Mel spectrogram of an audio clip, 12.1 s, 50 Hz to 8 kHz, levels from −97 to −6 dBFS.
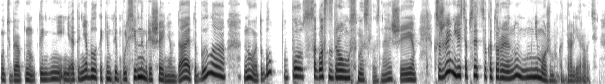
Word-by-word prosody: У 165 - -3
тебя, 140 0 -5
ну, 150 -4 -1
ты 165 - -3
не 175 +2 -2
не 160 -1 -2
это 165 +3 -4
не 200 +5 +2
было 225 -1 +3
каким-то 185 0 -2
импульсивным 210 +6 +2
решением, 150 -6 -3
да. 205 +3 +1
Это 155 -7 -3
было 255 - +2 0.3
ну, 200 -3 +2
это 145 - -6
был 355 +5 -1 0.2
п 210 -2 -8
по 245 -1 +3
согласно 235 -1 0
здоровому 210 0 +4
смыслу. 155 -10 -6
Знаешь, 150 +6 -7
и, 160 +1 0 0.4
к - - -23
сожалению, 300 - +5
есть 265 -1 +2
обстоятельства, 250 0 -1
которые, 210 -4 +1
ну, 260 +7 +3
мы 225 -1 +1
не 230 - +4
можем 150 -9 0
их 130 - -14
контролировать. 140 -1 -11
195 Hz, 180 wpm, -23 LUFS, 160-230 Hz, 0.4 s, сожалению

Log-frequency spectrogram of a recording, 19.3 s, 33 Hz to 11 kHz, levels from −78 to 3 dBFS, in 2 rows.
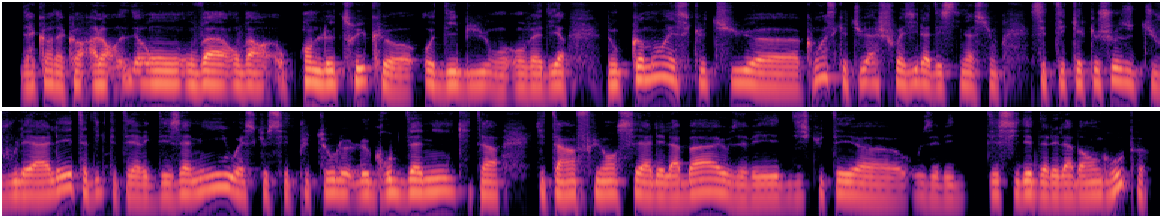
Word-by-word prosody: D'accord, 110 +4 -1
d'accord. 115 +1 0
Alors 115 0 +2
d - - -4
heu, 125 - +2
on 120 -1 +3
on - - +3
va 115 -2 +6
on 115 - 0
va 115 +1 +4
r 110 - -4
prendre 135 -3 +5
le 125 0 +6
truc, 140 +4 +1
heu, 115 - +6 0.3
au 125 - +3
début, 110 0 +1
on 100 -1 -5
on 105 - +1
va 105 0 +1
dire. 110 +3 +2 0.4
Donc 115 -1 0
comment 160 +5 +3
est-ce 145 -2 -1
que 125 - -4
tu, 125 +1 -1
heu, 105 -2 +1
comment 150 +5 -3
est-ce 170 0 -4
que 135 - -4
tu 130 +2 -3
as 125 - -4
choisi 125 -1 -1
la 120 -2 +3
destination? 105 0 -4 0.2
C'était - - -6
quelque 125 +1 -2
chose 135 +1 +1
où - - -5
tu 110 -1 -9
voulais 110 +2 +1
aller? 120 +10 +3
Tu 145 - -3
as - - -1
dit 120 +3 -8
que - - -19
tu - - -12
étais 100 - -3
avec 95 -2 -3
des 100 +3 -3
amis, 140 +8 +1
ou 135 - +2
est-ce 110 -1 -5
que - - -7
c'est - - -4
plutôt 120 0 -3
le 115 -1 +2
le 110 +2 +1
groupe 115 +2 -1
d'amis 125 +2 +2
qui 125 -1 -13
t'a 110 -3 -1 0.3
qui - - -7
t'a 110 -2 +2
influencée 115 +1 0
à - - +2
aller 105 0 +1
là-bas 115 +5 +2
et - - +2
vous 105 -4 -1
avez 95 +1 -1
discuté, 100 +4 -2
heu, 95 -3 -1
vous 100 -1 -9
avez 95 -1 -6 0.2
décidé 110 0 +1
d'aller 105 -2 0
là-bas 105 0 0
en 105 +1 0
groupe? 130 - -1
115 Hz, 250 wpm, -23 LUFS, 105-125 Hz, 0.4 s, va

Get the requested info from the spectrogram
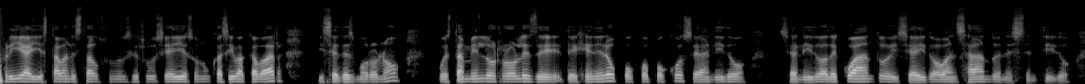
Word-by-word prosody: Fría 130 +2 +4
y 115 - +2
estaban 130 +2 0
Estados 125 +1 -3
Unidos 125 0 -12
y 120 - -4
Rusia 125 0 -3
y 120 - +5
eso 125 0 -1
nunca 125 0 -2
se 125 - 0
iba 125 0 +5
a - - -3
acabar 130 +7 +3 0.3
y 105 - -7
se 110 - +1
desmoronó, 115 +9 -1 0.3
pues 115 -1 -2
también 130 +2 +2
los 135 -2 +2
roles 130 +1 +2
de 115 -1 +1
de 110 -1 0
género 135 +6 +2
poco 125 -1 -3
a - - -2
poco 145 +6 -3
se 120 -3 -3
han 110 0 -2
ido 115 -1 -2 0.3
se 110 - -4
han 110 +1 -2
ido 115 +2 +2
adecuando 130 +1 +3
y 110 - -3
se 110 - 0
ha 110 - +4
ido 110 +1 0
avanzando 115 +1 0
en 110 - -8
ese 100 -3 -7
sentido. 95 +1 -9
120 Hz, 230 wpm, -25 LUFS, 115-130 Hz, 0.3 s, y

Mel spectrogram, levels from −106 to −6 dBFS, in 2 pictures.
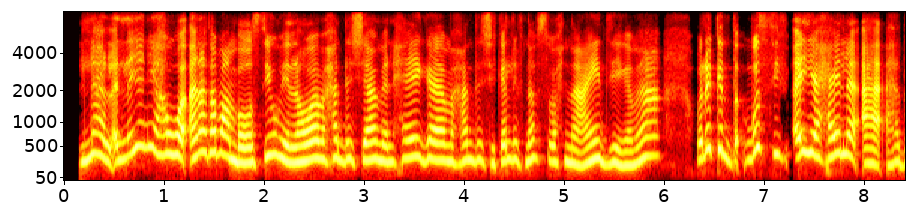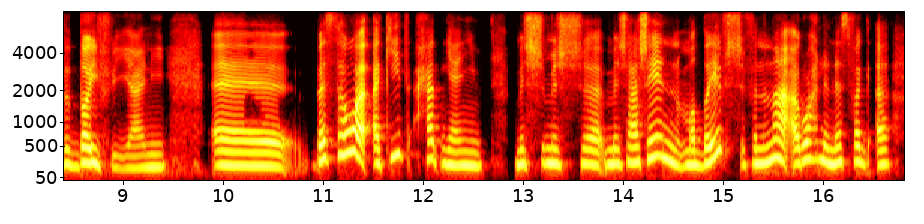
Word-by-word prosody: لا 320 +6 +1
لأ 245 -3 +1
ال 250 - 0
يعني 440 - 0
هو 360 -2 +5
أنا 395 - +6
طبعًا 380 -6 +4
باوصِّيهم 245 +9 +2
اللي 245 -3 +4
هو 280 +4 +6
ما 290 - +1
حدش 280 -2 -3
يعمل 275 -3 +2
حاجة 295 -1 +1
ما 255 - -1
حدش 260 0 -4
يكلِّف 260 +2 -3
نفسه 280 -1 -4
إحنا 245 -2 -2
عادي 240 +2 +1
يا 200 -2 0
جماعة، 330 +9 -1 0.4
ولكن 440 - +2
ت 275 - -6
بُصي 415 +3 -1
في 290 - -20
أي 390 -4 +5
حالة 340 +4 +2
ه - - +3 0.3
هتتضايفي 210 -5 -2
يعني، 175 +2 -8 0.5
آآ، 195 -2 -1 0.2
بس 275 - -2
هو 375 +3 +4
أكيد 310 +10 +1
ح 285 - -7
يعني 200 -2 -4 0.3
مش 220 +2 -5
مش 225 0 -5
مش 220 +1 -4
عشان 260 +1 -1
ما 205 +2 -3
اتضايفش 245 - -2
فإن 225 +2 -4
أنا - - +2
أروح 280 0 +1
للناس 245 -1 -2
فجأة 220 -3 -5
250 Hz, 170 wpm, -21 LUFS, 220-305 Hz, 0.5 s, أنا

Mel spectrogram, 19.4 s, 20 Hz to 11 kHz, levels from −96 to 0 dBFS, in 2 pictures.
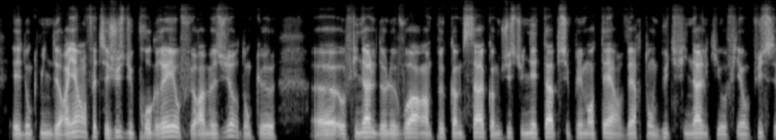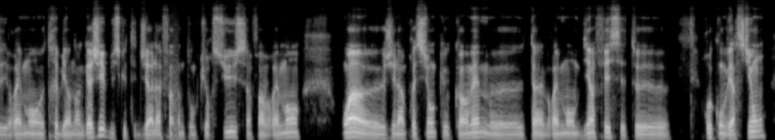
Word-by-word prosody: et 90 - +1
donc, 90 0 -7
mine 95 0 -4
de - - 0
rien, 115 - +7
en 110 -2 -1
fait, - - -3
c'est 95 - +1
juste 115 0 0
du 100 - -3
progrès, 105 +5 +3
au 110 - +1
fur - - -3
et - - +6
à 85 - +1
mesure. 105 +7 -2
Donc, 85 -2 -10
heu, 90 -1 -2 0.5
heu, 85 +2 +3
au 95 - -1
final, 100 +2 +3
de 90 - -4
le 90 0 -2
voir 100 +2 +3
un 85 - +1
peu 100 +2 -6
comme 95 0 -2
ça, 100 +3 +4
comme 90 -3 -6
juste 105 +1 -2
une 95 0 -6
étape 100 +1 +3
supplémentaire 95 -1 -1
vers 95 +3 -1
ton 90 -1 -7
but 95 +3 -8
final, 95 +1 +2
qui 90 - -11
au 85 - -5
fi 85 - -8
au 85 -2 -3
plus, - - -5
c'est 80 - 0
vraiment 85 +1 -3
très - - -4
bien 85 -1 -4
engagé 105 - +4
puisque 95 -7 -3
tu - - -16
es - - -23
déjà - - 0
à - - -1
la - - -2
fin - - -7
de 85 - -13
ton 85 - -12
cursus 110 +5 -2
enfin 85 - -5
vraiment. 95 +7 -2 0.6
Moi, 105 -2 +9
heu, 85 -1 -3
j'ai 90 +3 -1
l'impression 85 +4 0
que, 85 - -10
quand 90 0 -1
même, 105 -2 0
heu, 80 -1 -6
tu - - +3
as 80 0 -1
vraiment 90 +3 -3
bien 95 +4 +1
fait 110 +1 0
cette, 85 -2 -2
heu, 85 -1 -4 0.4
reconversion 120 +2 +1
90 Hz, 230 wpm, -26 LUFS, 85-100 Hz, 0.6 s, Moi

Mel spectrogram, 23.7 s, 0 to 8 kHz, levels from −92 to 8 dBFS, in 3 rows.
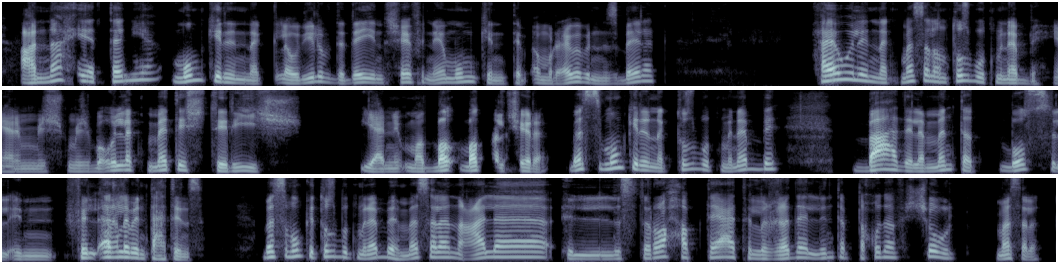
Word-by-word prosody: عن 130 - +6
الناحية 195 +3 -1
التانية 215 +9 -2
ممكن 180 +1 +1
إنّك 115 -8 -4
لو 115 -5 -1
deal 150 +7 -2
of - - -1
the 130 -7 -8
day - - -7
أنت 135 -2 0
شايف 150 0 -1
إن 115 - -9
هي 130 - -3
ممكن 145 -8 -6
تبقى 125 - -9
مُرعبة 110 +9 -1
بالنسبة 105 -5 -4
لك 190 +2 -7 1.1
حاول 220 +5 +5
إنّك 155 -9 -3
مثلًا 175 -3 -1
تضبط 180 -7 -3
منبّه، 115 -6 -1
يعني 95 -1 -3
مش 100 +2 -9
مش 105 -1 -8
باقول 145 +8 +1
لك 165 - +3
ما 145 +3 +4
تشتريش، 125 -7 -2 0.4
يعني 105 +1 -1
ما 110 -3 -3
تب 110 - -16 0.2
بطّل - - +4
شرا، - - +2 0.2
بس 185 +2 +8
ممكن 215 -1 +1
إنّك 120 -8 -1
تضبط 170 -5 -6
منبّه 175 +9 -3 0.6
بعد 160 +4 +7
لمّا 115 +5 0
أنت 170 - -3 0.2
تبص 140 +7 0
لإن 110 -3 -8
في 160 - +1
الأغلب 180 +2 +4
أنت 155 -4 +1
هتسنى، 105 -4 -3 0.4
بس 190 +2 +7
ممكن 210 +2 -1
تضبط 195 -5 -4
منبّه 150 +5 +1
مثلًا 175 +8 +1
على 170 +5 +3 0.5
الاستراحة 130 +8 -1
بتاعة 175 +2 0
الغدا 135 +4 -1
اللي 150 -1 -5
أنت 170 +2 -8
بتاخدها 180 +1 -6
في 170 - -19
الشغل، 175 -8 -3 0.3
مثلًا، - - -2
150 Hz, 165 wpm, -25 LUFS, 120-180 Hz, 1.1 s, بس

